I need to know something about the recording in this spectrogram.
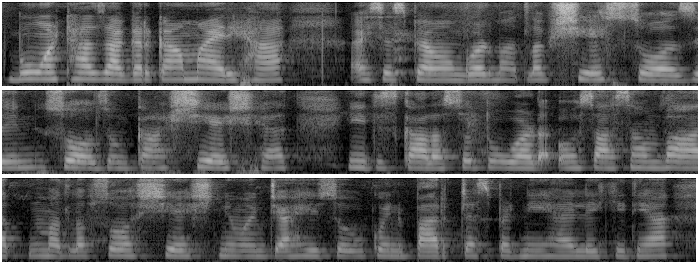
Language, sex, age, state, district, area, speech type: Kashmiri, female, 30-45, Jammu and Kashmir, Anantnag, rural, spontaneous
